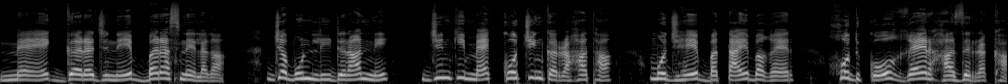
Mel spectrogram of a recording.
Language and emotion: Urdu, angry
